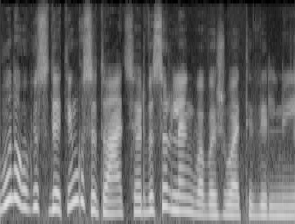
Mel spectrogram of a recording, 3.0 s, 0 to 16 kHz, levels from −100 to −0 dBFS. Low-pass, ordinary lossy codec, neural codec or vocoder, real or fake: 14.4 kHz; Opus, 64 kbps; none; real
